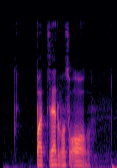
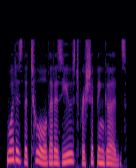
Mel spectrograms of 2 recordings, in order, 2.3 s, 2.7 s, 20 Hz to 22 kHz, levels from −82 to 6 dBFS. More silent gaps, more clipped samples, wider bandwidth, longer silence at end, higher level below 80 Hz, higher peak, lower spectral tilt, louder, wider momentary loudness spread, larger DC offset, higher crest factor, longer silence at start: neither; neither; first, 13.5 kHz vs 8.8 kHz; second, 0 s vs 0.25 s; first, -48 dBFS vs -66 dBFS; first, -4 dBFS vs -16 dBFS; about the same, -6.5 dB/octave vs -6 dB/octave; first, -23 LUFS vs -29 LUFS; first, 8 LU vs 4 LU; neither; first, 22 dB vs 14 dB; first, 0.75 s vs 0.15 s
